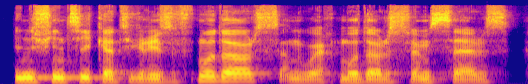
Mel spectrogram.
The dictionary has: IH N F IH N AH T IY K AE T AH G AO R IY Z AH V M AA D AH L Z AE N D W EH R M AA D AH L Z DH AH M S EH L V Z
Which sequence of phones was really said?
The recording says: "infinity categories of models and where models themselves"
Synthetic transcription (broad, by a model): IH N F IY N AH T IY K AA T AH G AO R IY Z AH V M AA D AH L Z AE N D W EH R M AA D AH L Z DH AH M S EH L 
